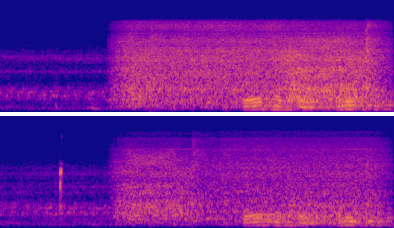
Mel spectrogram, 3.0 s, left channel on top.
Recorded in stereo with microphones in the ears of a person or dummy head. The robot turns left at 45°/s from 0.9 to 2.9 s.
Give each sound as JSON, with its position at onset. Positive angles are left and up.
{"t": 1.7, "sound": "a man speaking", "azimuth_deg": 145, "distance_m": 1.5}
